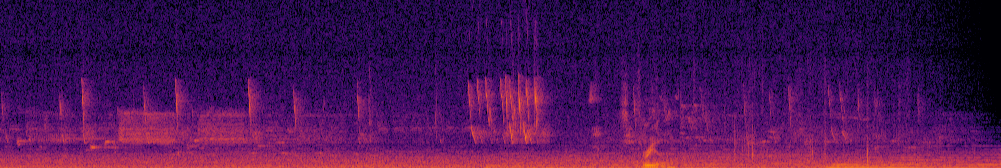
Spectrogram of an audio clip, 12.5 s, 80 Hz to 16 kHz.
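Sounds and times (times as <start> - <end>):
yellow warblers chipping and singing: 0.0 - 12.4
speech: 8.0 - 8.6.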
